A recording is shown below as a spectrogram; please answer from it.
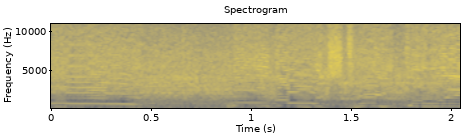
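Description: A radio announcer's long, drawn-out shout of "Score!" that falls away about half a second in, followed by more excited shouting. Under it is the noise of an ice hockey arena crowd cheering a goal.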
